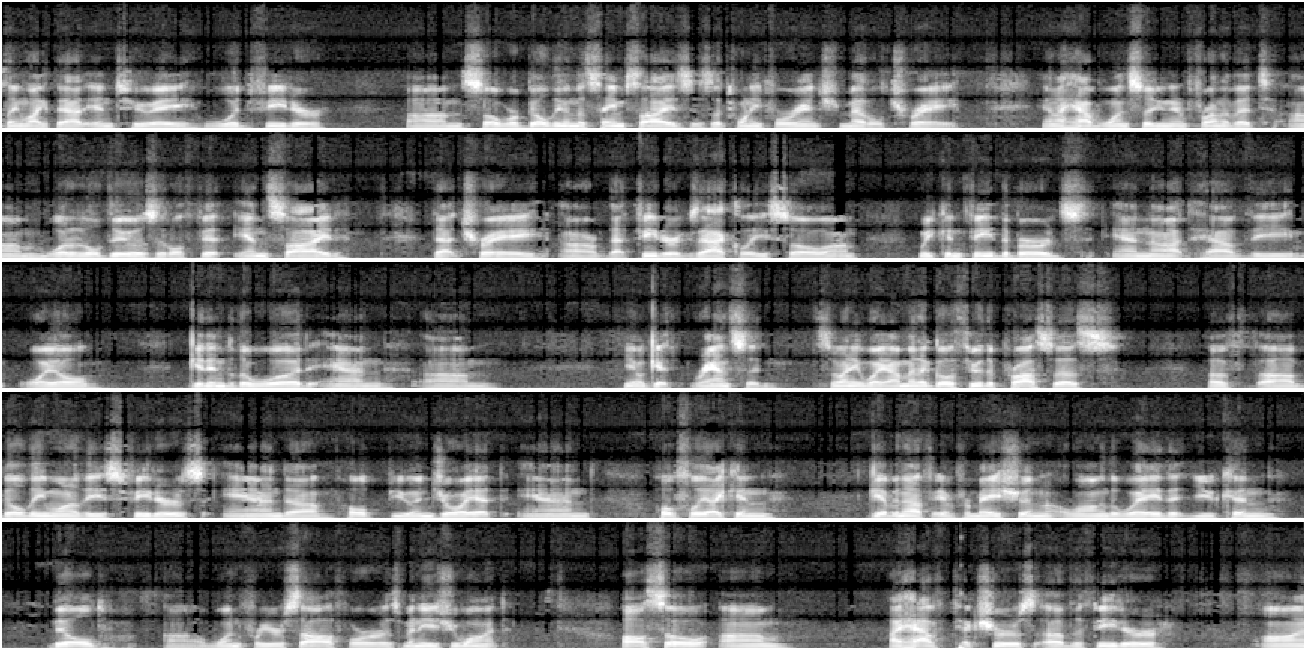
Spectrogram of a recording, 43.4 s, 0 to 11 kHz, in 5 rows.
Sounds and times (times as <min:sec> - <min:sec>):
Speech: 0:00.0 - 0:20.7, 0:21.5 - 0:38.2, 0:38.8 - 0:43.4.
